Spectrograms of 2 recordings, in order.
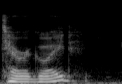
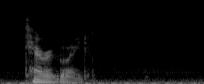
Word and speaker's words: pterygoid: kind of holds everything together here this is pronounced pterygoid um the p is an aid for pronunciation pterygoid so it looks like this when you look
